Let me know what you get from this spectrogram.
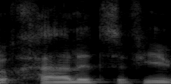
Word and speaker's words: Khalid Safir: Welcome to another discussion between me, Khalid Safir, or Khalid Safir if you can pronounce it properly, and E.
